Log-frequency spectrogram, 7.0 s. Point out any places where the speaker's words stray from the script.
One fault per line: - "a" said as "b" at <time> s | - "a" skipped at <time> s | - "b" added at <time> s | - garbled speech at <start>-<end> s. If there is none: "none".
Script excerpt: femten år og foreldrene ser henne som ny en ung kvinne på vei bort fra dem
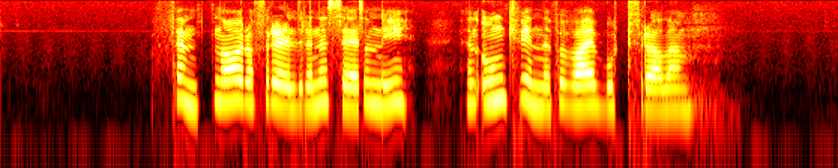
- "henne" skipped at 3.0 s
